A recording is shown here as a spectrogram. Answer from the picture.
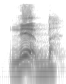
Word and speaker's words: xib: application now but also this xib file pronounced of course nib and IB for historical reasons when as soon as the nib file became an XML file they renamed it XIV but we still say nib now notice nib or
